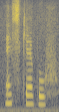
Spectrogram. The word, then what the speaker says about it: escabeau: Je fais une petite parenthèse, une petite remarque sur le C qui fait le son que ici et non pas le son S.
